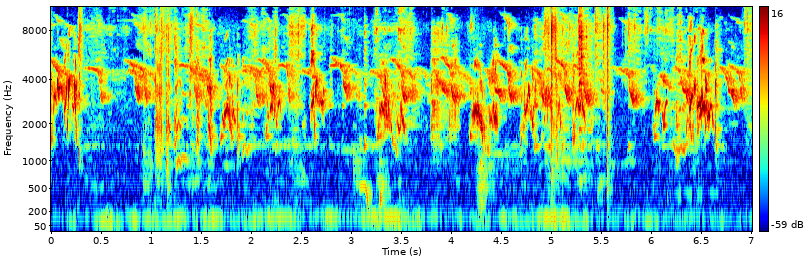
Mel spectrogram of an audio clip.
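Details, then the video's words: Harsh, squawky lovebird chirps tumble over one another in quick irregular bursts, shrill and scratchy, over a constant low background hum. "lovebird chirping sound"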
